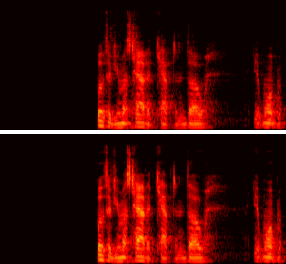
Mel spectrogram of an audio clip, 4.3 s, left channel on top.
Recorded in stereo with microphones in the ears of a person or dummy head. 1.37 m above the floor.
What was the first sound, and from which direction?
A man speaking, 25° right (ahead or behind).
